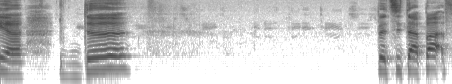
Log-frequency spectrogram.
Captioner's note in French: voix de l'interprète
